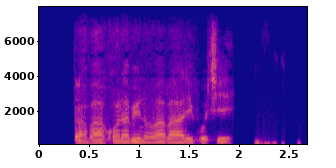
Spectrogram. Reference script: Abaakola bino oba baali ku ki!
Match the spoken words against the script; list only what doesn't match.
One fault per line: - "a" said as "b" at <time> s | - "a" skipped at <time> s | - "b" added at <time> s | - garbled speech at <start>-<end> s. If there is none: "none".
none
